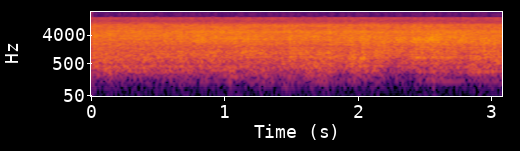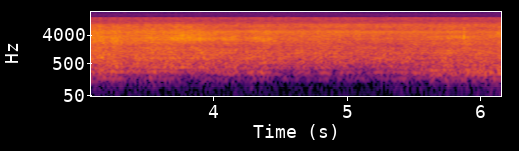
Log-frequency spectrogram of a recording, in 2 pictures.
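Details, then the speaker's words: 30-year-old Hornby Class 37 model locomotive, three-pole ring field motor, after servicing and hardwired DCC decoder, runs forward and reverse with steady even whirr and light rail clatter, no stutter; normal running. "so let's give it a go and see if it works and away she goes and we'll try our in reverse there we go"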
